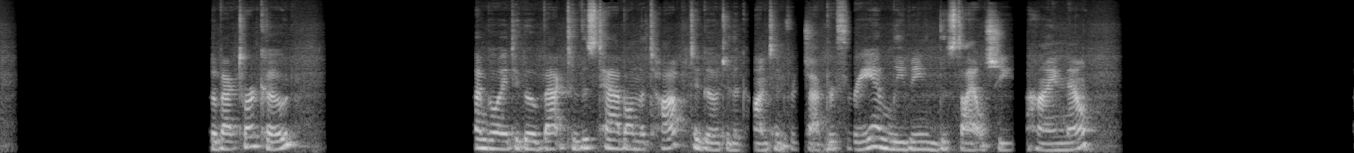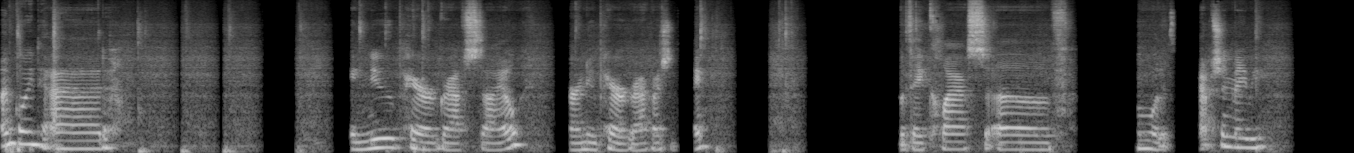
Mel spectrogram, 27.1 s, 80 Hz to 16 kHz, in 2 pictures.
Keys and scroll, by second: 14.0 Return, 14.9 Tab, 15.3 Tab, 15.7 Tab, 16.1 Tab, 16.3 Tab, 16.5 Tab, 17.7 <, 19.3 typing, 20.3-22.1 typing.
